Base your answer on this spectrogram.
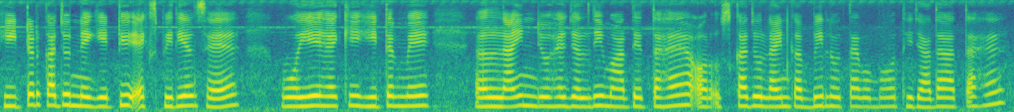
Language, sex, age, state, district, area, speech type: Hindi, female, 18-30, Uttar Pradesh, Sonbhadra, rural, spontaneous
